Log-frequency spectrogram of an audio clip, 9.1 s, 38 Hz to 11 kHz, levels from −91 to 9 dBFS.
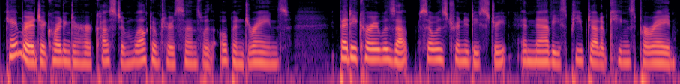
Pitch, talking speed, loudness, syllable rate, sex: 180 Hz, 165 wpm, -21 LUFS, 5.3 syllables/s, female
